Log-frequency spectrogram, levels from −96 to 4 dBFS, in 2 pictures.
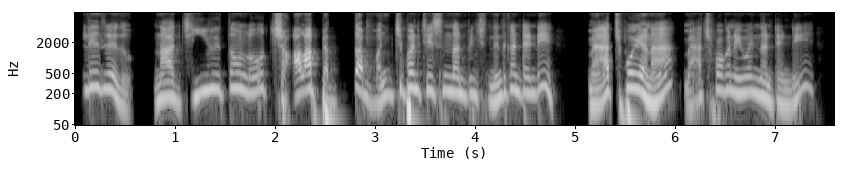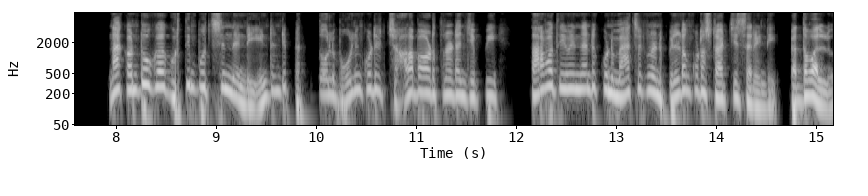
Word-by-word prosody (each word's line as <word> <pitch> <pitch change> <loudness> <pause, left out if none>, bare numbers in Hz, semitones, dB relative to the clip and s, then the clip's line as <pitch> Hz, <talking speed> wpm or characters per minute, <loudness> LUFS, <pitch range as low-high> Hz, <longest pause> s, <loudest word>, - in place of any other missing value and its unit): లేదు, 270 -2 -1
లేదు. 135 - -2 0.3
నా 175 - +4 0.2
జీవితంలో 230 +3 -1 0.2
చాలా - - +6
పెద్ద 65 -2 -3 0.2
మంచి 185 - -2
పని 250 - +6
చేసిందనిపించింది. 200 -9 -1
ఎందుకంటే 215 +4 -1
అండి, 245 +8 -1 0.5
మ్యాచ్ - - +4
పోయానా! 160 - +5 0.3
మ్యాచ్ 185 - -4
పోగానే 235 -2 -1
ఏమైందంటే 180 -11 -1
అండీ, 125 - -4 0.7
నాకంటూ 240 +1 +3
ఒక 275 0 +3
గుర్తింపొచ్చేసిందండి. 245 - +1
ఏంటంటే, 225 - -3
పెద్దోళ్ళ 195 -1 -6
బౌలింగ్ 215 - -3
కూడా 240 -1 -1
ఈడు 185 - -19
చాలా 210 - 0
బా 215 - +2
ఆడతన్నాడని 190 -2 -1
చెప్పి. 170 +3 -4 0.4
తర్వాతేమైందంటే, 250 0 +1
కొన్ని 210 -5 +3
మ్యాచ్‌లకి 225 +4 -2
నన్ను 180 -7 +1
పిలడం 225 +5 +1
కూడా 220 - +1
స్టార్ట్ 160 -2 +1
చేసారండి 115 -7 0 0.2
పెద్దవాళ్ళు. 140 - +4
205 Hz, 150 wpm, -24 LUFS, 170-240 Hz, 0.7 s, చాలా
